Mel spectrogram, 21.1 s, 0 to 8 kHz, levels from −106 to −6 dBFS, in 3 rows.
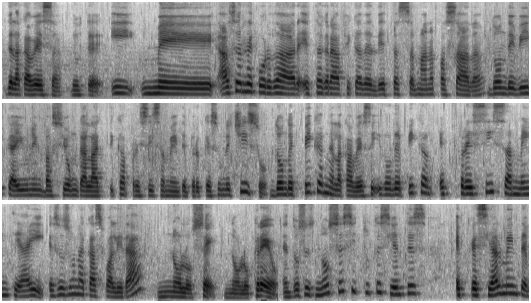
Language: Spanish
